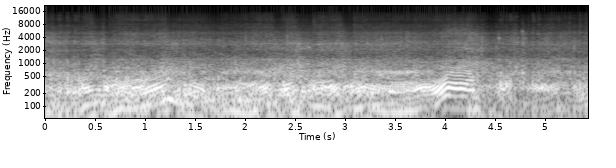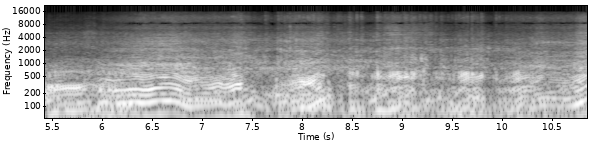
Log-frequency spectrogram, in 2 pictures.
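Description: Beta RR 300 two-stroke enduro engine worked at low revs over rough ground, its pitch rising and falling with short blips of the throttle. There is a sharper rev about four seconds in and several more in the second half.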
